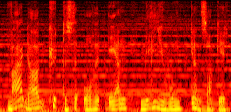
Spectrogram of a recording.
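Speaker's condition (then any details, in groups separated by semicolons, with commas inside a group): No condition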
